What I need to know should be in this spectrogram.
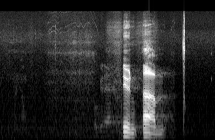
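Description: A younger man speaks through a microphone.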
